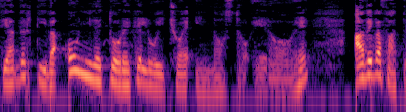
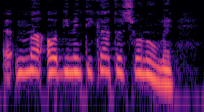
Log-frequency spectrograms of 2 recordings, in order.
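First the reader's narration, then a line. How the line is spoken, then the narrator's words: Exclaiming. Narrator (Italian): esclamò Ivan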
